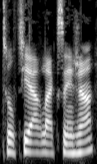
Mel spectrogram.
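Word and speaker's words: Tourtière Lac-Saint-Jean: I've been told I should look for something like, I believe you pronounce it, Tortillère Lac Saint Jean. Yeah, that's right, Tortillère Lac Saint Jean.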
